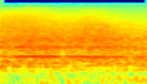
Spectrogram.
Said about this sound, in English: I'm sorry, there's a huge truck going by.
